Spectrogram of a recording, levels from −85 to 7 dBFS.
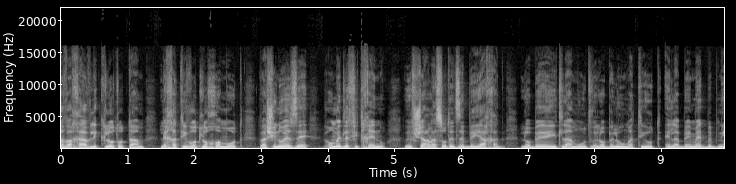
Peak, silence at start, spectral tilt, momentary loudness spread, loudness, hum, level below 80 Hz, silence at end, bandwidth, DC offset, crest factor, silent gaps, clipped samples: -2 dBFS; 0 s; -5.5 dB/octave; 7 LU; -15 LUFS; none; -46 dBFS; 0 s; 16 kHz; under 0.1%; 14 dB; none; under 0.1%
